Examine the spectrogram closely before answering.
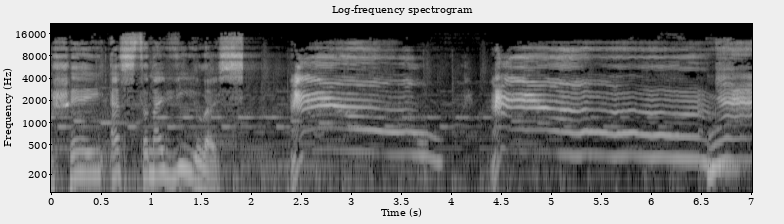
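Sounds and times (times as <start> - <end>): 
speech: 0.0 - 2.7
human voice imitating cat meows: 2.4 - 6.9.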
